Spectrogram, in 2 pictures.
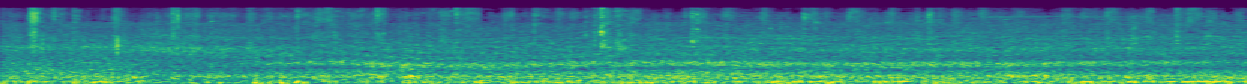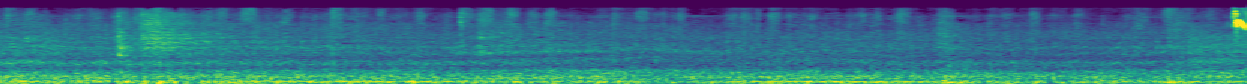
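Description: City street ambience: a steady hum of road traffic with a few faint clicks.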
